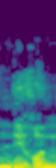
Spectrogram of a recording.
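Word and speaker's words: 日本: En effet, Japon se prononce Nihon en japonais.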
